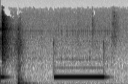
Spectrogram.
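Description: A single long telephone ringing tone sounds on an outgoing call, about one second long and clear, after a short click and a thump.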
